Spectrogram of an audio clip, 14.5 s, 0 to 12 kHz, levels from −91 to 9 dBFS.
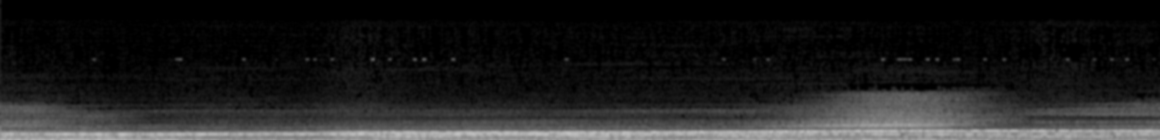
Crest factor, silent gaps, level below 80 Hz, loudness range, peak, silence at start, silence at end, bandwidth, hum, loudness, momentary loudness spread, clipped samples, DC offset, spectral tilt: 14 dB; none; -26 dBFS; 4 LU; -4 dBFS; 0 s; 0 s; 7.4 kHz; none; -19 LUFS; 6 LU; under 0.1%; under 0.1%; -9 dB/octave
